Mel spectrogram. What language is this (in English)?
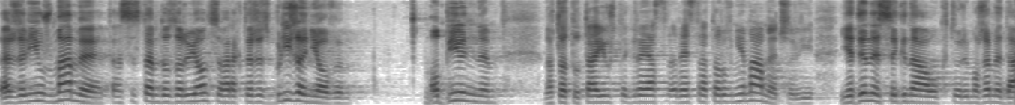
Polish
